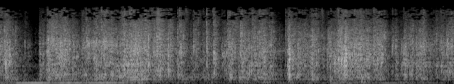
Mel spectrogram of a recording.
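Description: Plastic packets of diamond painting drills are shuffled and moved, giving a continuous close rattling, crinkling clatter of tiny resin beads with a few sharper knocks.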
